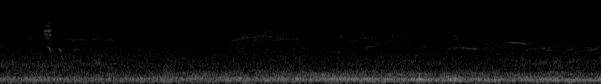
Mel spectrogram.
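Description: Quiet steady low background noise, with a few faint, brief bird chirps scattered through it.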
